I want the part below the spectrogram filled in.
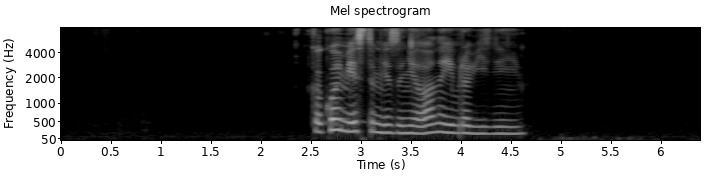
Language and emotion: Russian, neutral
